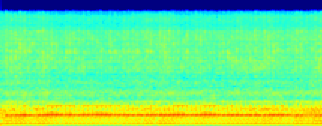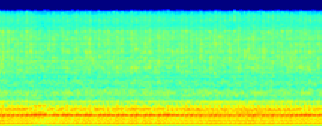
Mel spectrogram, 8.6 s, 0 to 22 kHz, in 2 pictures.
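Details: 1978 Kawasaki KZ650 C four-cylinder motorcycle, first start after sitting at least five years: steady, even warm-up idle with loud, throaty exhaust, no misses or knocks; runs well, owner finds it very noisy.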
